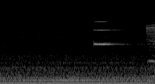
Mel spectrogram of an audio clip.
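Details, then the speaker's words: Single short electronic beep over a steady machine hum as the timer key is pressed on a ZY-5AW oxygen concentrator control panel. "To rapidly reduce the timer, press and hold the key. So now there is no timer."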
